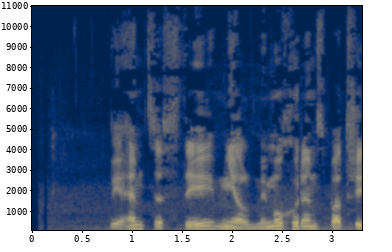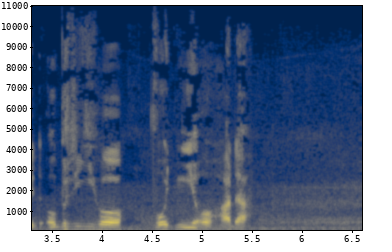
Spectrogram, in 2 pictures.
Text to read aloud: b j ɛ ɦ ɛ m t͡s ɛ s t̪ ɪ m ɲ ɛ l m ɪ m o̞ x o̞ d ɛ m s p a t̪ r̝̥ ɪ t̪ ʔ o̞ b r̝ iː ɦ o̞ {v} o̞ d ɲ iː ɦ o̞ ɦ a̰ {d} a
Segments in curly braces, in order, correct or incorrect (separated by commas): correct, correct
